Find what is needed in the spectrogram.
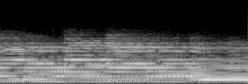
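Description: Electric guitar played through a board of effects pedals into a clean amplifier: sustained, ringing chords that shift a few times, with a clear chord change near the end.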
